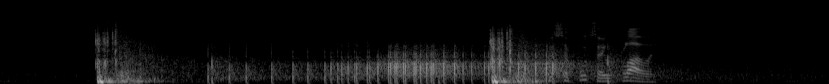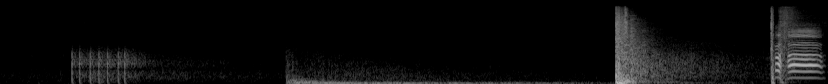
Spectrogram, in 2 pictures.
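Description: A rifle fires sharp shots that echo away.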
